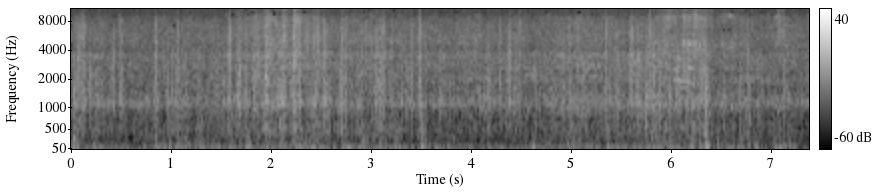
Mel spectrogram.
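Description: Indian Railways passenger train running at speed, heard from an open coach doorway: a steady rumble of the wheels on the track with irregular clicks and knocks, one sharper knock about six seconds in.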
